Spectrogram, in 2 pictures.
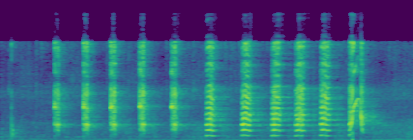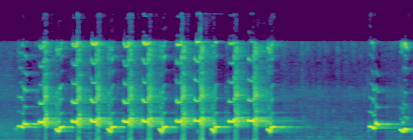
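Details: Black-winged myna, jalak putih, singing 'gacor full isian' as a master and lure recording: a series of evenly spaced dry chattering notes, then a fast run of sharp, metallic whistled notes that drop in pitch.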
